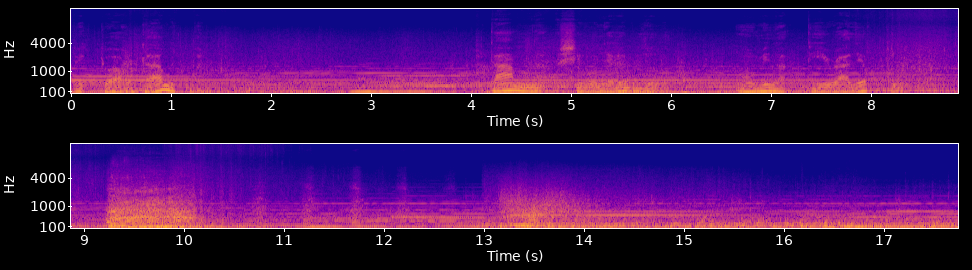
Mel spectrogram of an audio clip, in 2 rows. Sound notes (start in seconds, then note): 9.2 growls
